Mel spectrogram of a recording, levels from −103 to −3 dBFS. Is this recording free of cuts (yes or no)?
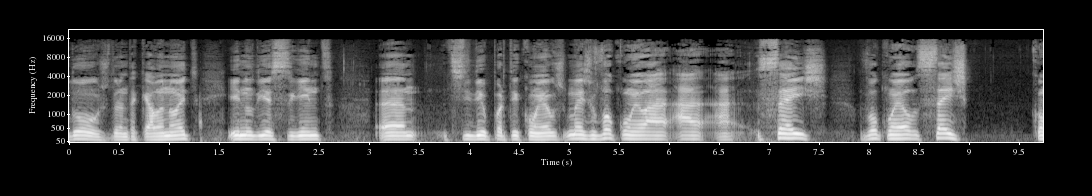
yes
